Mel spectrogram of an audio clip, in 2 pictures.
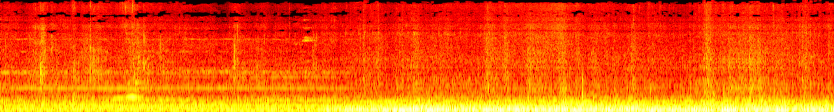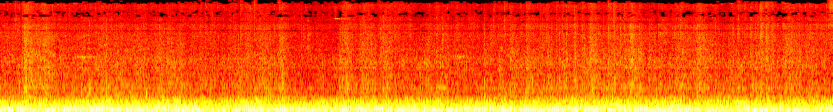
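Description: Passenger train sounds: a steady hum with a few held tones. About three seconds in, it switches abruptly to loud, low, uneven running noise that carries on to the end.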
